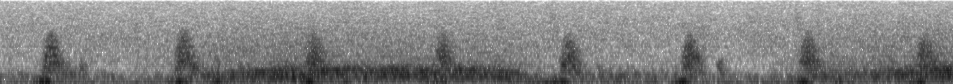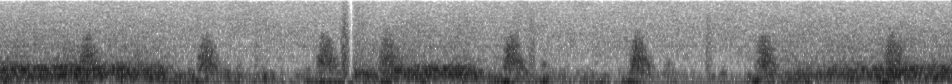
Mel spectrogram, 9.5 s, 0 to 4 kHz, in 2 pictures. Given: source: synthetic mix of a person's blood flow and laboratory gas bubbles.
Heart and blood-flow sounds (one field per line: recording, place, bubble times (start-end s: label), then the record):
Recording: Doppler ultrasound of blood flow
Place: subclavian vein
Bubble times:
no bubbles
From the record:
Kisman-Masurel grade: 000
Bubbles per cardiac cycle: 0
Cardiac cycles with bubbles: 0%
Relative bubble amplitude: no bubbles discernible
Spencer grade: 0 (complete lack of bubble signals)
